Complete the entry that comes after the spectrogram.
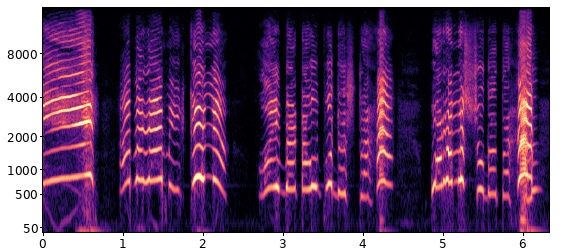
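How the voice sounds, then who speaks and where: This is a cartoonish character voice pitched extremely high. It moves at a fairly slow pace. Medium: puppet. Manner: threatening, blustering.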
